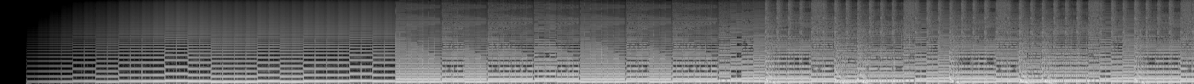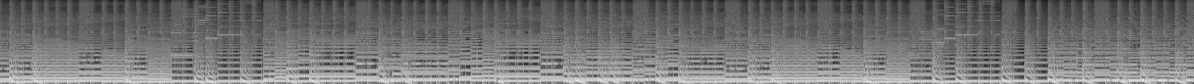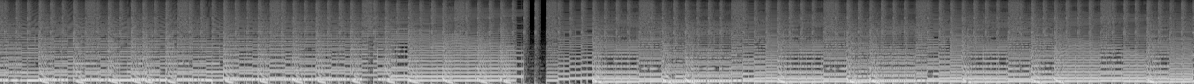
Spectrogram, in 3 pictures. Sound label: bleep blips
